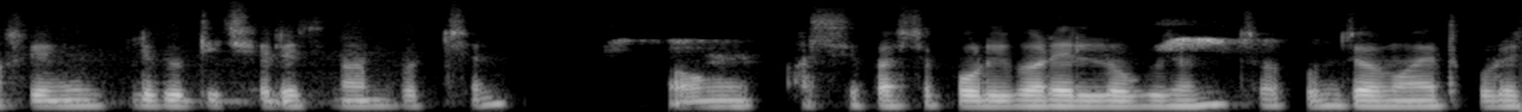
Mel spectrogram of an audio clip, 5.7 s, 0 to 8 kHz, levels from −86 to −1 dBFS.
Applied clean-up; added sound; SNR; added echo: none; none; none; none.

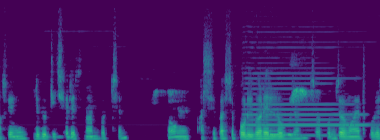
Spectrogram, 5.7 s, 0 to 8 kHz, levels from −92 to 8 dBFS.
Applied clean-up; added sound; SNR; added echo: classical method Wiener filter.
